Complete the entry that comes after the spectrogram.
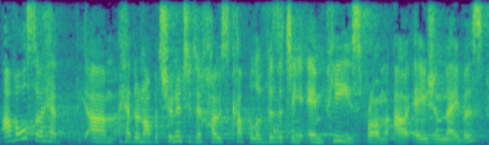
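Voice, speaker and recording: Bright-voiced Korean-born woman in a chamber. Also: mid-range voice, moderate pace, slight background noise. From South Korea. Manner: upbeat, frequent uh fillers. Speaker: member of parliament. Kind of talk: parliamentary speech. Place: large parliamentary chamber. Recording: echoey chamber with long reverb.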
